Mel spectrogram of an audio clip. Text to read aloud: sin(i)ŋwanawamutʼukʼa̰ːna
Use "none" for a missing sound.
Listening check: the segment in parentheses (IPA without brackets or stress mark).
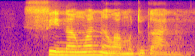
a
